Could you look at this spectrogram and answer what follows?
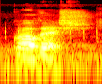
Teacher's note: Between slender vowels, r is pronounced r, and between broad vowels, it's a uvular, r, like in French. The r is surrounded by broad vowels, but the S is connected to a slender vowel, so it's not pronounced S, it's pronounced Sh.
